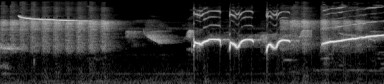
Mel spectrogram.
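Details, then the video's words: Orange-headed thrush song used as a lure to make a silent bird sing: a long high whistle glides down, then loud clear whistled notes with quick up-and-down twists, and a final long rising whistle. "PANCINGAN TERBAIK TERAMPUH UNTUK BURUNG ANIS MERAH MACET BUNYI, PASTI LANGSUNG NYAUT"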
